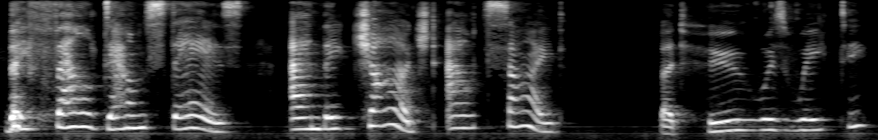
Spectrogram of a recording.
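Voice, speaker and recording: A woman reading a picture book aloud to young children, expressively, with asides to her listeners and hushed whispers. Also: a little high. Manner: acts out characters, pausing for asides to listeners. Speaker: children's story reader.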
